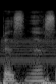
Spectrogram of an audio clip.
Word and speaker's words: business: And actually, the U in this word really sounds like it's saying an I, so we're going to put an exception over that.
